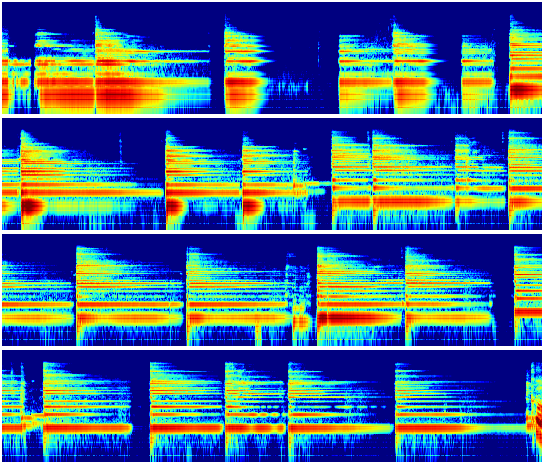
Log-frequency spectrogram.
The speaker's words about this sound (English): It's nice to hear a guitar being tuned mm. because, like, we we sort of oh, tend not we tend not to do it these days because we're just playing on our own. You know, no one's in tune with anybody else, so it's good to hear it tuned.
